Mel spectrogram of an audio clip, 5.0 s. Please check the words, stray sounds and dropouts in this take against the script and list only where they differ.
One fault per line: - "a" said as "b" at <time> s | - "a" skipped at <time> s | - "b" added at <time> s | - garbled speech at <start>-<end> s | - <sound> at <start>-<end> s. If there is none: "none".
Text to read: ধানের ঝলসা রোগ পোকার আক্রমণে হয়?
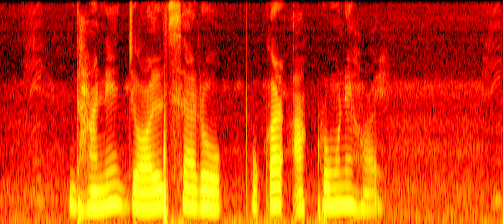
none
